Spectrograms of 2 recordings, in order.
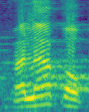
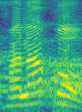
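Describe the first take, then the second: The two takes are said the same way.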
